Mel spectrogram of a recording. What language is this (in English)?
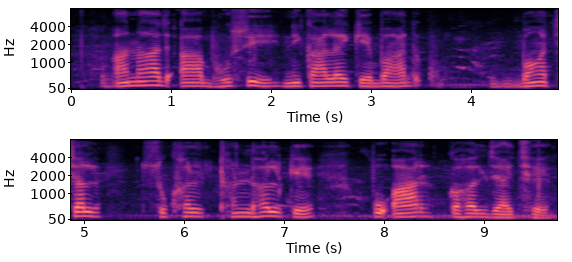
Maithili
